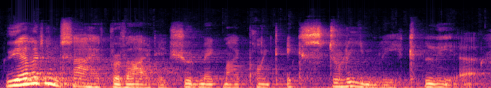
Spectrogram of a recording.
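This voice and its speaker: A man's voice: on the low side, big pitch swings, measured pace. A man playing a bitter, decayed villainous mastermind in a fan audio drama, grandiose, persuasive and menacing. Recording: echoey hall, clear music behind.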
